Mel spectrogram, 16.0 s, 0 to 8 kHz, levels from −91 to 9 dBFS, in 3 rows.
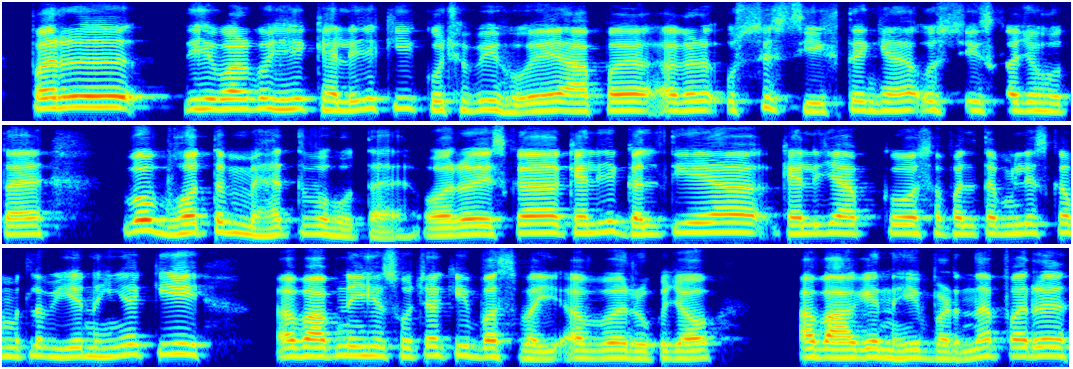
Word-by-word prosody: पर 225 +1 +6
एक 245 - +4
बार 210 0 +4
को 220 +1 -3
यही 205 0 -1
कह 185 - +1
लीजिए 185 +4 -3
कि 225 0 -7
कुछ 185 0 -5
भी 190 +1 -3
होए, 165 +4 +2
आप 170 0 0
अगर 180 0 +2
उससे 185 +6 -6
सीखते 180 -2 -6
क्या 175 0 -3
हैं, 190 - 0
उस 185 0 -6
चीज़ 180 -1 -7
का 180 - +2
जो 175 - -4
होता 160 0 -3
है, 170 +1 +1 0.4
वो 235 +1 +9
बहुत 190 +4 +2
महत्व 165 -3 -4
होता 130 -4 -7
है - - -9
और 145 +2 +2
इसका 185 +4 +5
कह 185 - +4
लीजिए, 210 +3 -5
गलती 165 +4 -2
है 200 - +1
या 200 0 +5 0.2
कह 175 - +3
लीजिए 180 +2 -3
आपको 180 0 -3
असफलता 175 -1 -2
मिले, 175 +2 -5
इसका 185 +1 -4
मतलब 185 0 -8
ये 175 +1 -3
नहीं 180 +2 -6
है 215 - -2
कि 225 0 +1 0.4
अब 180 +2 +2
आपने 190 +2 +4
ये 195 0 -2
सोचा 185 +2 -3
कि, 195 +1 -6
"बस 175 -1 0
भाई, 140 -1 -3
अब 150 +1 -3
रुक 140 0 -5
जाओ, 145 +1 0 0.4
अब 170 0 +1
आगे 160 +1 +3
नहीं 155 -1 -4
बढ़ना।" 155 +6 -2
पर 185 0 +2
180 Hz, 230 wpm, -22 LUFS, 170-195 Hz, 0.4 s, वो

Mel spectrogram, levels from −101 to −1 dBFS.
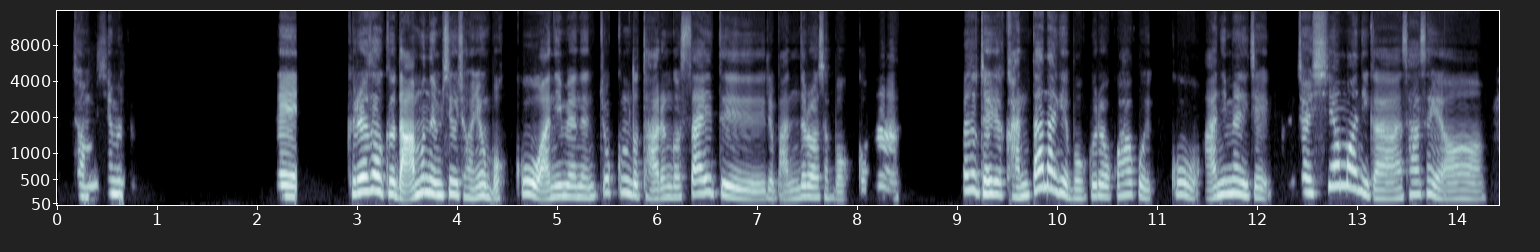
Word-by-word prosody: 점심을 205 +5 -2 1.6
네. 200 -1 +5 0.5
그래서 275 +4 +6
그 240 -2 +1
남은 245 +3 +6
음식을 225 0 +3
저녁에 190 0 -2
먹고 235 +4 +1
아니면은 190 0 -1
쪼끔 260 0 -4
더 210 - 0
다른 160 0 -3
거 185 0 -4
사이드를 185 - 0
만들어서 180 +4 -3
먹거나 160 +5 -8 0.7
그래서 295 -1 0
되게 235 -2 +4
간단하게 240 - +2
먹으려고 190 +4 -4
하고 220 -3 -3
있고 190 +5 -6
아니면 225 +9 +1
이제 190 -2 -4 0.2
근처에 275 - -2
시어머니가 245 - 0
사세요. 155 -10 -4
205 Hz, 300 characters per minute, -20 LUFS, 175-240 Hz, 1.6 s, 그래서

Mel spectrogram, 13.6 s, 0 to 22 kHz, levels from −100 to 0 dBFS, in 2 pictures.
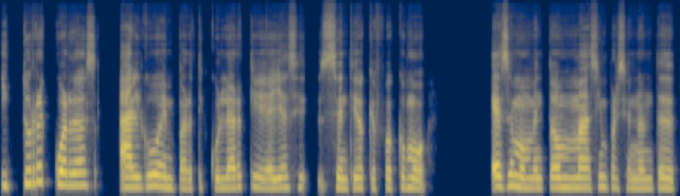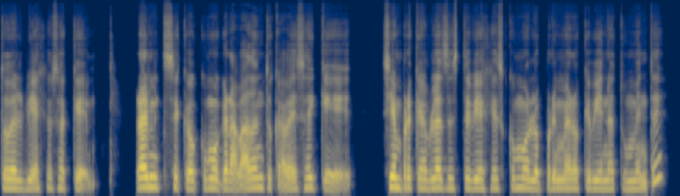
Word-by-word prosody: ¿Y 235 -1 -2
tú 275 - +2
recuerdas 255 -6 +3 0.2
algo 210 +2 +5
en 200 -2 +1
particular 190 +2 -2
que 210 -4 -3
hayas 195 +2 0
si 205 - -10
sentido 195 0 -1
que 185 - -7
fue 190 0 -5
como 200 -2 -1 0.6
ese 220 +2 +5
momento 195 -1 +2
más 195 0 +2
impresionante 185 -3 -3
de 190 -1 0
todo 185 - 0
el 180 - +1
viaje, 170 - -3
o - - -8
sea, 185 - -5
que 480 - -4 0.4
realmente 205 0 +5
se 205 - -2
quedó 175 0 0
como 190 0 0
grabado 180 +1 +3
en 200 +1 -1
tu - - -6
cabeza, 85 - -2
y 200 - -5
que 445 - -4 0.3
siempre 200 -1 +4
que 190 - -2
hablas 190 0 +1
de 190 - -4
este 190 +1 -4
viaje 185 0 -2
es 185 - -8
como 195 -1 -2
lo 170 -2 0
primero 90 0 -2
que - - -6
viene 175 0 -1
a - - -9
tu 170 - -14
mente? 295 - -4
195 Hz, 215 wpm, -21 LUFS, 185-210 Hz, 0.6 s, algo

